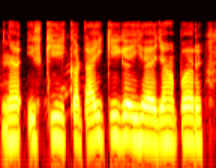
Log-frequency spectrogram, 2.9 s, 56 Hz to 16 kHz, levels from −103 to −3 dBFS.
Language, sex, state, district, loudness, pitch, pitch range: Hindi, male, Chhattisgarh, Korba, -18 LUFS, 145 Hz, 140-160 Hz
